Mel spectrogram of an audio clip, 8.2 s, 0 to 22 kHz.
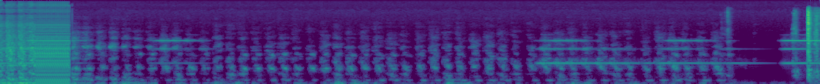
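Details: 1998 Dodge Durango, sat over 10 years, on jumper cables after the fuel pump was heard running: even, rapid cranking for several seconds with no firing; won't start, owner wonders if injectors are firing.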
